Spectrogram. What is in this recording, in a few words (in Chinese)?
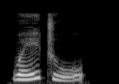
"为主", Chinese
